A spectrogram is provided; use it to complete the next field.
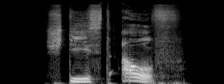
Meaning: second-person singular/plural preterite of aufstoßen
- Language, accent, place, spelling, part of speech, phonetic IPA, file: German, Germany, Berlin, stießt auf, verb, [ʃtiːst ˈaʊ̯f], De-stießt auf.ogg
